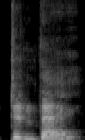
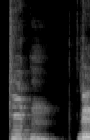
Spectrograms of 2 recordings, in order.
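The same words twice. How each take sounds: First: The pitch rises at the end. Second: The pitch falls at the end. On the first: The speaker is not sure. "That means I'm not sure" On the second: The speaker is confident and wants agreement. "Don't go up with"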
